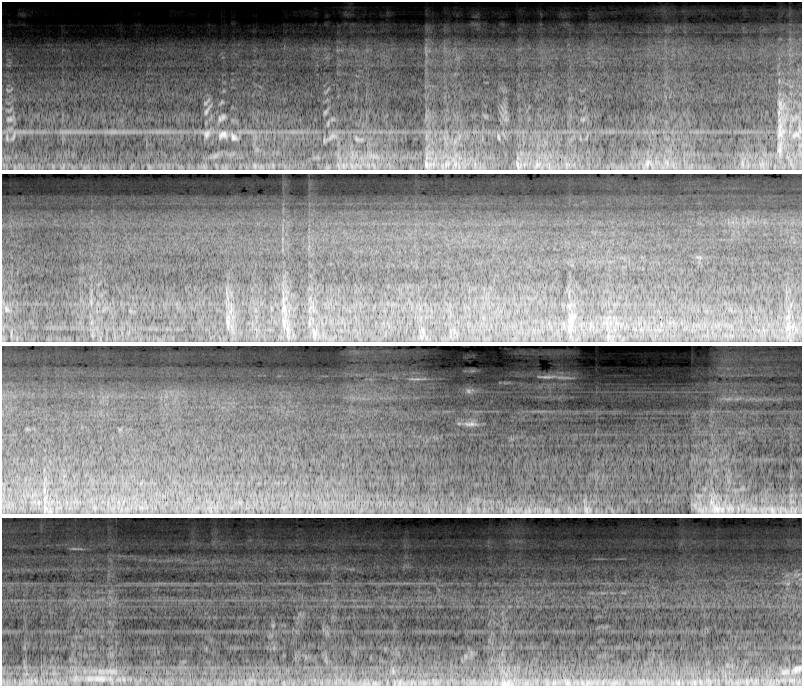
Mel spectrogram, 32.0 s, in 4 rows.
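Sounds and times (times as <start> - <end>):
train running and braking: 0.0 - 32.0
wheels clacking over rail joints: 3.3 - 9.5
wheel and brake squeal: 19.3 - 21.9, 24.6 - 25.4.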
